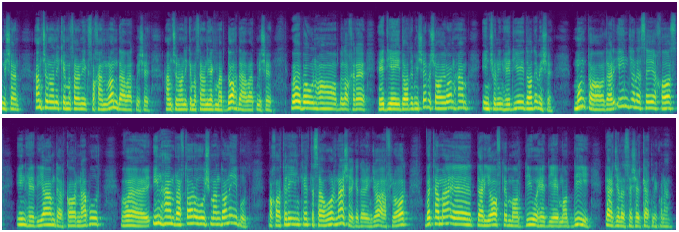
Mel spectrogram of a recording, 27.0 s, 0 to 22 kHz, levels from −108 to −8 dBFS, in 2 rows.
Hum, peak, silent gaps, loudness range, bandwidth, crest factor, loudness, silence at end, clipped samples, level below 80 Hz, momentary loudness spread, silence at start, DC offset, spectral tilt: none; 0 dBFS; none; 2 LU; 12.5 kHz; 16 dB; -16 LUFS; 0.1 s; under 0.1%; -66 dBFS; 9 LU; 0 s; under 0.1%; -7.5 dB/octave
